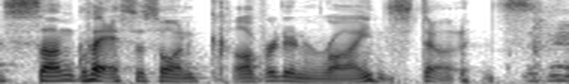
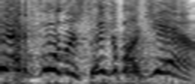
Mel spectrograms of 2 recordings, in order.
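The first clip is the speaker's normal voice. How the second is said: play-acted, very loud, very high, shrill, seething fury; 13 dB louder than usual. Telling about a man who took his chair, retelling his own seething retort.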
